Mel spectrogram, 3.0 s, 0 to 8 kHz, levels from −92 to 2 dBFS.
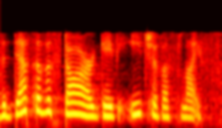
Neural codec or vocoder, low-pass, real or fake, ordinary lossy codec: none; 7.2 kHz; real; AAC, 16 kbps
